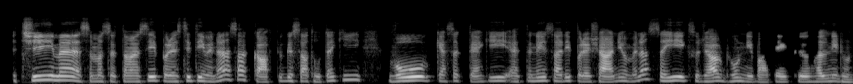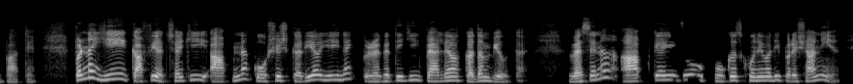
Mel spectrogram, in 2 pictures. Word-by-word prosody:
जी, 205 +2 +4
मैं 195 -3 +7
समझ 140 0 -5
सकता 135 - -4
हूँ। 135 - +3
ऐसी 135 +7 +2
परिस्थिति 165 +5 0
में 140 - -3
न - - -4
ऐसा 220 0 +1
काफ़ियों 120 +7 0
के 160 - -3
साथ 145 -2 -4
होता 125 +7 -5
है - - -4
कि 215 +3 -8 0.3
वो 170 +6 +6
कह 150 - -3
सकते 135 -2 -8
हैं 125 - -4
कि 165 +3 -4
इतनी 155 +6 -5
सारी 165 -1 -2
परेशानियों 130 +1 +1
में 150 - -7
न 225 - 0
सही 175 -6 -1
एक 175 0 -3
सुझाव 140 +4 +2
ढूँढ़ 155 +3 -7
नहीं 130 -3 -4
पाते, 110 +2 -3
एक 125 - -9 0.2
हल 135 +1 0
नहीं 145 0 -3
ढूँढ़ 120 -3 -9
पाते। 110 0 -8 0.4
पर - - +7
न - - +5
ये 240 +3 +2
काफ़ी 405 - +4
अच्छा 165 - -3
है 170 - 0
कि 210 +1 -5
आप 135 +5 +4
ना 245 +7 -1
कोशिश 175 +4 -1
कर - - -3
रहीं - - +1
है 220 - +4
और 225 - -1
यही 210 +1 -3
ना 240 - -3
एक 260 - -10
प्रगति 150 +7 -1
की 200 +2 -8
पहला 170 +6 +3
कदम 165 +1 +2
भी 155 - -1
होता - - -5
है। - - -15 0.4
वैसे 135 +11 +3
न 315 +8 -2
आपका 150 +8 +4
ये 215 0 -1
जो 225 +1 -6
फ़ोकस 170 +6 -1
खोने 180 -1 -1
वाली 185 +2 -1
परेशानी 185 +8 0
है - - -12
165 Hz, 250 wpm, -24 LUFS, 140-195 Hz, 0.4 s, मैं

